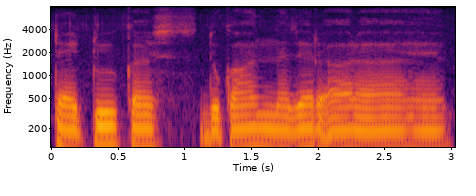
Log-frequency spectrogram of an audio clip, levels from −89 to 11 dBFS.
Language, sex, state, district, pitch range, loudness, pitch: Hindi, male, Jharkhand, Ranchi, 95-100 Hz, -16 LUFS, 95 Hz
